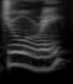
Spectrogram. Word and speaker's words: jewelry: you pronounce the word jewelry jewelry and jewels jewels you have to get the L in their jewelry and jewels I actually did a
